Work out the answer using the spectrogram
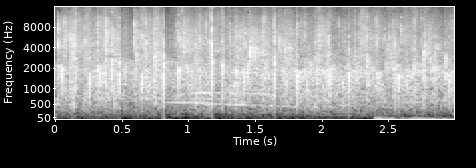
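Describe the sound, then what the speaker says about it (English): Audience applause at a music cafe during a music festival: dense, steady clapping from a small crowd for the full length, fairly close, with a faint voice underneath. "So let's hear one more time for Frank"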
